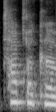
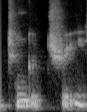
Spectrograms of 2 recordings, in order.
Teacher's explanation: what would regularly be a word final A vowel is being raised to this E, or represented with this orthographic Y when it's in word final position.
